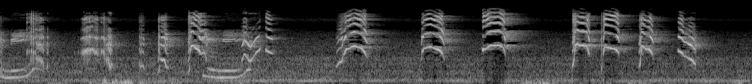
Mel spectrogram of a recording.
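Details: Indoor rose-ringed parakeet squawking loudly: shrill, arched screeches repeated in quick irregular series, with a few lower drawn-out squeaky notes early on.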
